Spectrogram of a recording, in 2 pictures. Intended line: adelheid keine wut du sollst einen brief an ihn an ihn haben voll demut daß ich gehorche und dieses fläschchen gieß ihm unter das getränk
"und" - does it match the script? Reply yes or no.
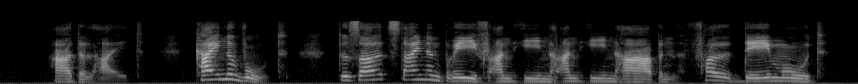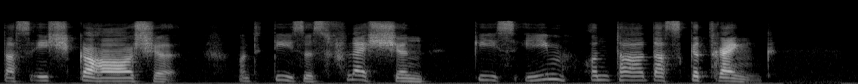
yes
